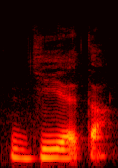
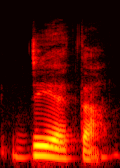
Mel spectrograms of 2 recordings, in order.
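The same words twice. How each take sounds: First: The consonant before the i is softened. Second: The consonant before the i stays hard. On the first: The speaker calls it wrong. "instead of" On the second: The speaker calls it right. "instead of"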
